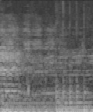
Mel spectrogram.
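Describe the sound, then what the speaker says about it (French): Sheep bleating in the Age of Empires II HD Attila the Hun campaign, a short steady bleat lasting about a second, loud and clear with no speech over it. "il y avait d'autres moutons là"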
